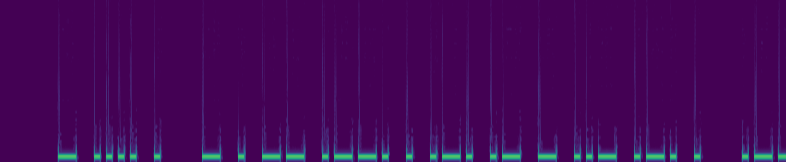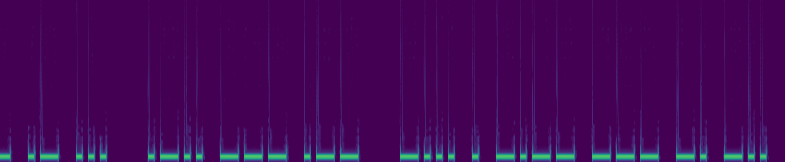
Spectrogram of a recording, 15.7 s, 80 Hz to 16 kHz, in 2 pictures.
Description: Morse code, heard as a keyed tone, about 20 wpm, 700 Hz. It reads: THE TEMPERATURE WAS LOW BEYOND
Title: Sentences from Top 1500 Words 20wpm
